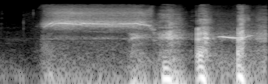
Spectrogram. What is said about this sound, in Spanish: Intenté silbar, pero no me salió. Bueno, no importa.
